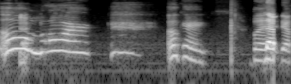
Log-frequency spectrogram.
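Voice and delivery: laughing, very high, very slow. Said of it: "have you cracking up on this".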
